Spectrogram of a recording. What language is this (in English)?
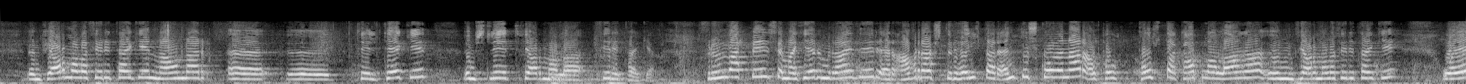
Icelandic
